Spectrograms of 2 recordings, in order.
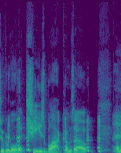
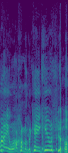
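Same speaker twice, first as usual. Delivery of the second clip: put-on very high, slow, falcon-like young girl voice. Showing how their own recorded voice sounds: high girlish voice like a falcon. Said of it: "Sounds a bit like a falcon".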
